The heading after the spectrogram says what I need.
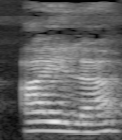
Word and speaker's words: Isla: Il y a Ayla, mais qui est écrit Isla. Pour nous on prononcerait ça Isla, mais là il le prononce Ayla. C'est Scottish, je crois, écossais.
